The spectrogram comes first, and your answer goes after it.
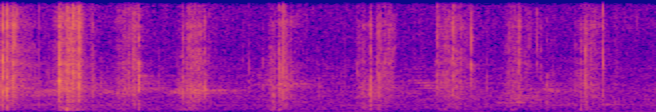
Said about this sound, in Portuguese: Cometi o erro de comer enquanto eu tô sozinho. E agora eu tenho que mastigar e falar.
